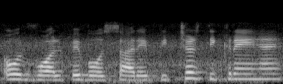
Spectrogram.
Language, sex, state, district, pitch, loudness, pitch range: Hindi, female, Punjab, Pathankot, 220 Hz, -16 LUFS, 205-245 Hz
